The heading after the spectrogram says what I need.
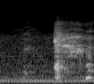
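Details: Cough.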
